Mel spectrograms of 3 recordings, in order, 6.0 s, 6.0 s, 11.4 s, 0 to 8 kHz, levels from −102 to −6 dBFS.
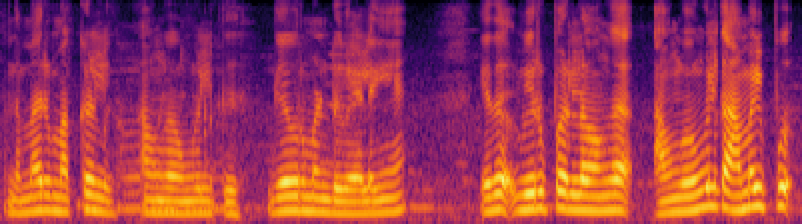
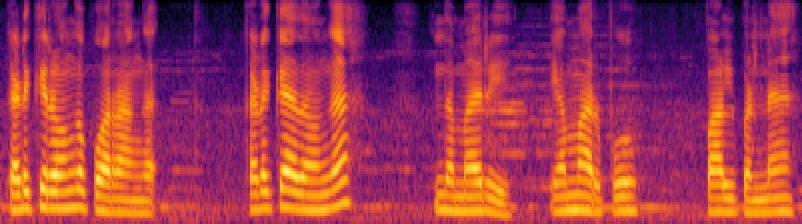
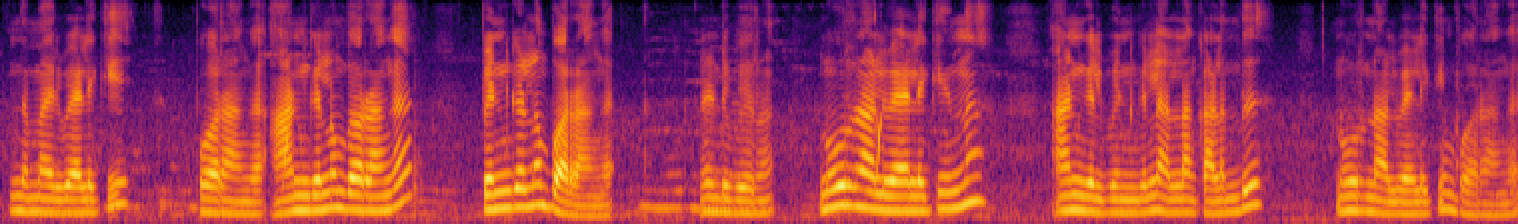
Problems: none marked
